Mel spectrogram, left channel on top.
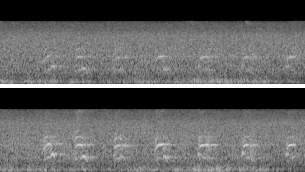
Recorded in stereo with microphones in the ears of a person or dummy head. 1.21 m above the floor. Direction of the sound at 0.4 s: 85° right.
